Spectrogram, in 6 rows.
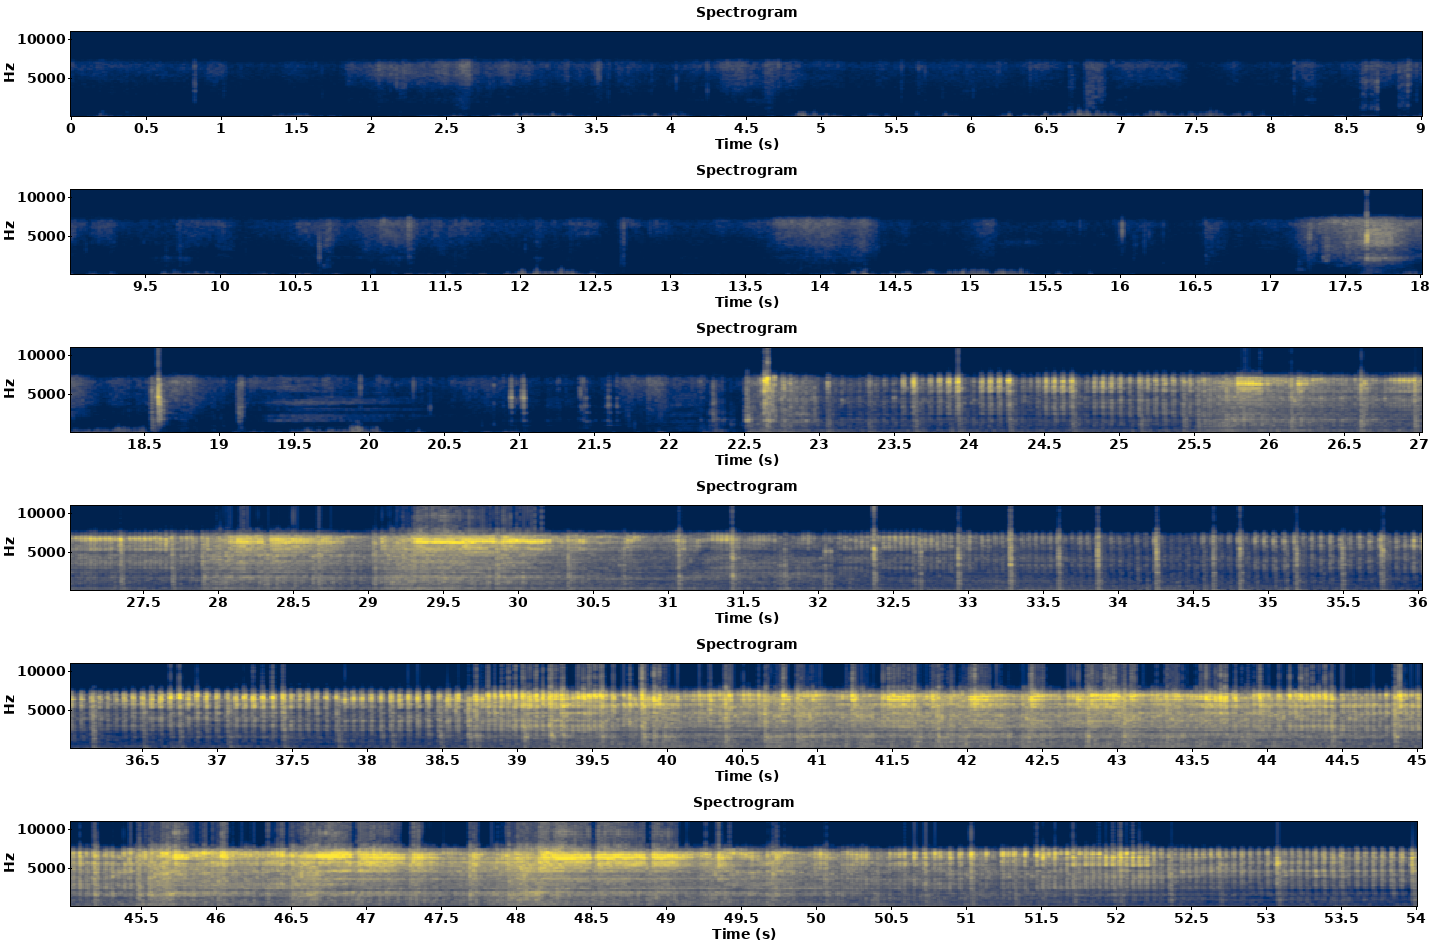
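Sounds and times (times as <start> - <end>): two-stroke motorcycle engine revving: 22.4 - 54.0.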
